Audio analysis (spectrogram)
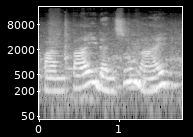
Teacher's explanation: Ciri-ciri dari deftong yaitu terdiri dari dua vokal. Diucapkan menyatu dalam satu suku kata. Ada pergeseran lidah saat diucapkan. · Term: diftong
